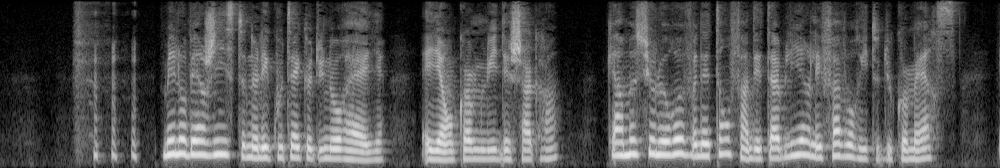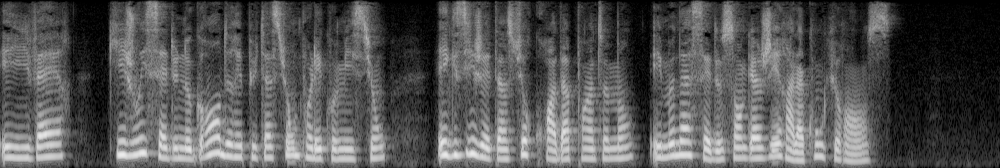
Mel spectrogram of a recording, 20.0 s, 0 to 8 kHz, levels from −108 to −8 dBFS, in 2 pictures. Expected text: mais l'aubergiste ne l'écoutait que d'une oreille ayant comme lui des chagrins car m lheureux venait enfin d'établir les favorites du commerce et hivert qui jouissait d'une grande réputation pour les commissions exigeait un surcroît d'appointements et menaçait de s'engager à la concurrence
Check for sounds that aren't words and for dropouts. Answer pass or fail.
fail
